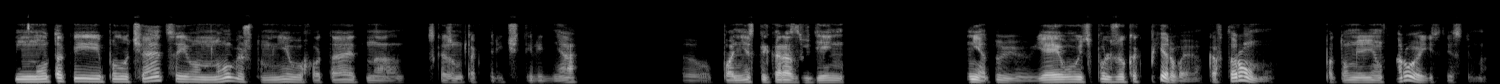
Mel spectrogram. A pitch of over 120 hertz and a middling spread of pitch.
No: low, 110 Hz; average, 3.6 semitones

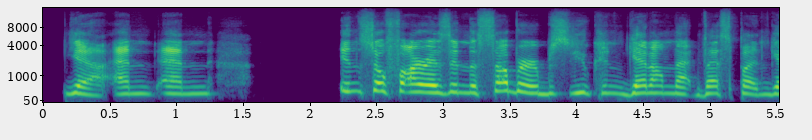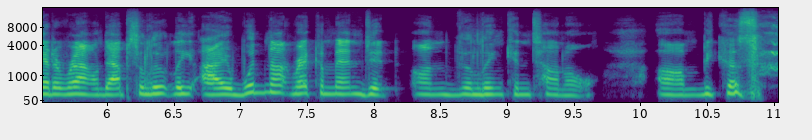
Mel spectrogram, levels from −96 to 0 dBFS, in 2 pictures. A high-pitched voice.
Yes: high, 235 Hz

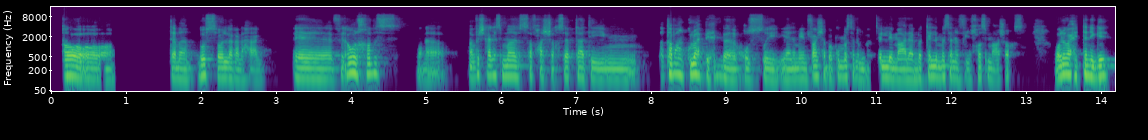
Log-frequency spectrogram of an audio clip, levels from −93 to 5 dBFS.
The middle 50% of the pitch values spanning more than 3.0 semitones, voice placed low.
Yes: average, 3.4 semitones; low, 120 Hz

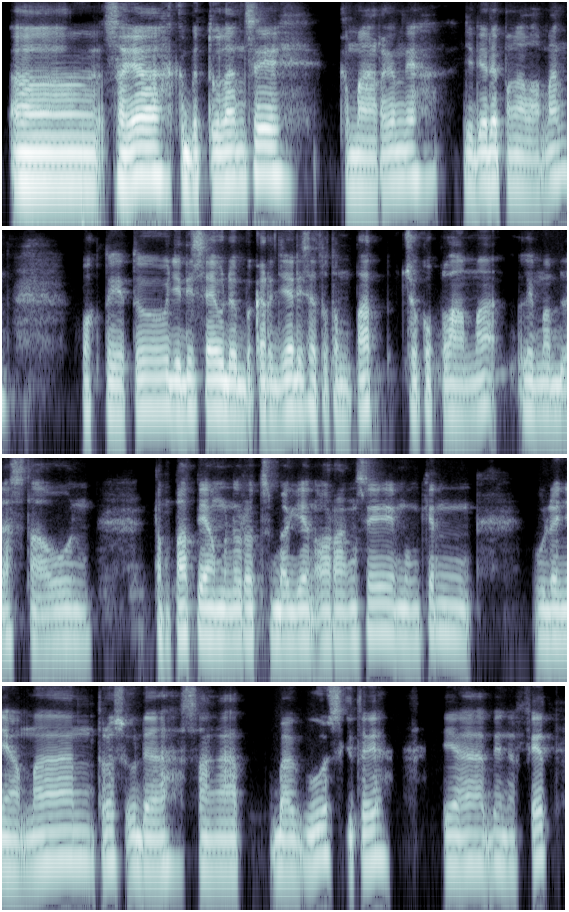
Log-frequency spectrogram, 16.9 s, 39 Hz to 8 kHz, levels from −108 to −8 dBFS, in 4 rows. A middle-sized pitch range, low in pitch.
No: narrow, 1.9 semitones; low, 110 Hz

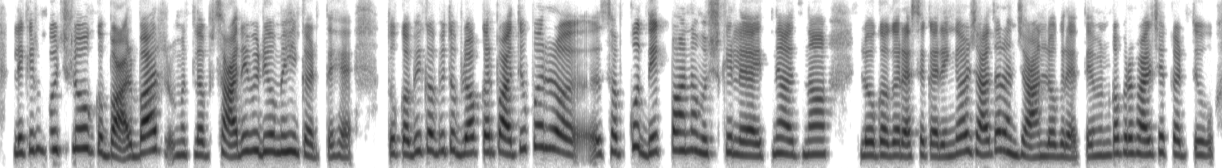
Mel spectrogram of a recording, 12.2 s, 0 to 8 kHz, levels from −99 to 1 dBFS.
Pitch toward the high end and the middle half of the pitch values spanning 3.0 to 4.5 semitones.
Yes: very high, 265 Hz; average, 4.2 semitones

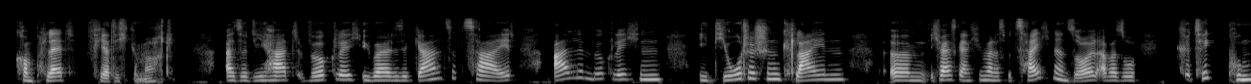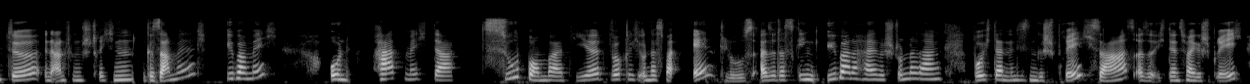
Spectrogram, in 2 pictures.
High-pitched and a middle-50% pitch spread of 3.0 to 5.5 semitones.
Yes: high, 210 Hz; average, 4.5 semitones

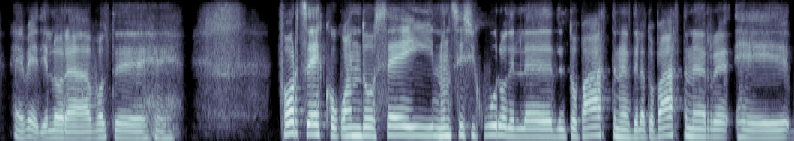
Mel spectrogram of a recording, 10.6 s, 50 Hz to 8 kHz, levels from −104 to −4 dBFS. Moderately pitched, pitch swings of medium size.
Yes: medium, 165 Hz; average, 3.8 semitones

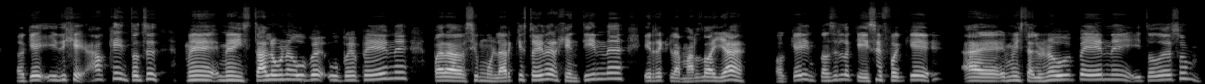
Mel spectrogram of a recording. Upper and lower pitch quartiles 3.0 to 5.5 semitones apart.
Yes: average, 4.2 semitones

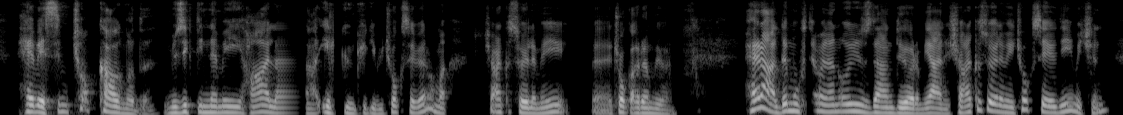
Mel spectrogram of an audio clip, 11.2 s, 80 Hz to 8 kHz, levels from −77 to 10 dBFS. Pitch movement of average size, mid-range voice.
Yes: average, 3.9 semitones; medium, 155 Hz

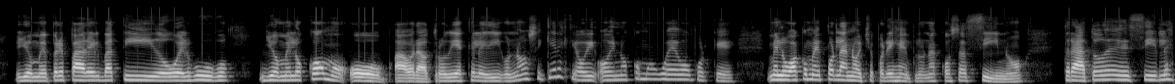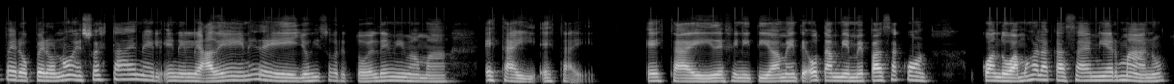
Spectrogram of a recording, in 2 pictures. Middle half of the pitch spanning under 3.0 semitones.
No: average, 3.8 semitones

